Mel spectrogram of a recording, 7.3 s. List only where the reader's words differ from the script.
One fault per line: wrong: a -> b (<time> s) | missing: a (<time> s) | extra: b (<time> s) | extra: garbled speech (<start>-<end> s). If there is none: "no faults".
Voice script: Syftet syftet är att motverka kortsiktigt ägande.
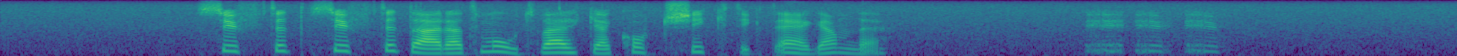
no faults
